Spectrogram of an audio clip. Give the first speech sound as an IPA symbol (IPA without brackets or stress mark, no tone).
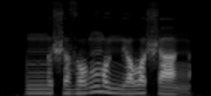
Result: nː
